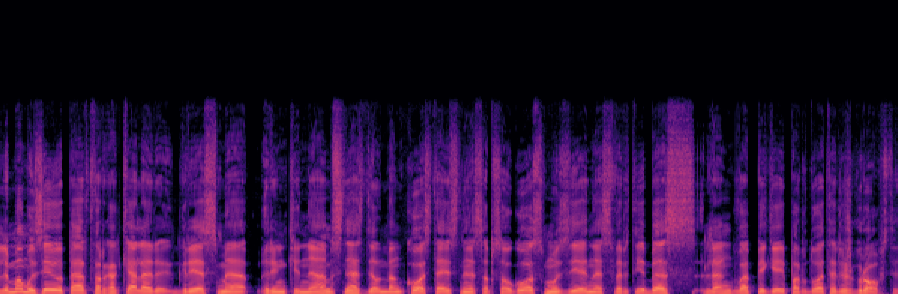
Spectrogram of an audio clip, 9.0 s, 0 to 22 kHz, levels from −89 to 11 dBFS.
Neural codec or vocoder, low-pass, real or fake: none; 14.4 kHz; real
